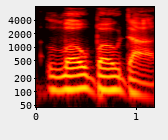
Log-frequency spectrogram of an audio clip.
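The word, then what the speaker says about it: Loboda: Ukrainian singer Svetlana so her name is lobo da that's how you say it l-o-b-o-d-a but you say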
